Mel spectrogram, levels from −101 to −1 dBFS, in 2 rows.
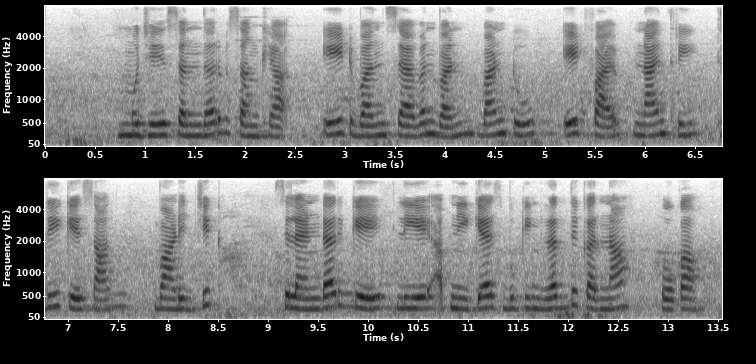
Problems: constant background noise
